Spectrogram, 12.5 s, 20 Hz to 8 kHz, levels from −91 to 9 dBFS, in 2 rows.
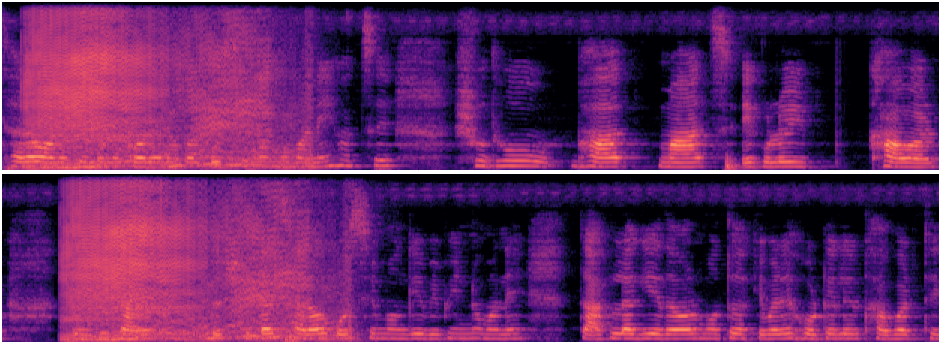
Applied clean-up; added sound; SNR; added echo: none; Zipper (clothing); 0 dB; reverberation time 0.2 s.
